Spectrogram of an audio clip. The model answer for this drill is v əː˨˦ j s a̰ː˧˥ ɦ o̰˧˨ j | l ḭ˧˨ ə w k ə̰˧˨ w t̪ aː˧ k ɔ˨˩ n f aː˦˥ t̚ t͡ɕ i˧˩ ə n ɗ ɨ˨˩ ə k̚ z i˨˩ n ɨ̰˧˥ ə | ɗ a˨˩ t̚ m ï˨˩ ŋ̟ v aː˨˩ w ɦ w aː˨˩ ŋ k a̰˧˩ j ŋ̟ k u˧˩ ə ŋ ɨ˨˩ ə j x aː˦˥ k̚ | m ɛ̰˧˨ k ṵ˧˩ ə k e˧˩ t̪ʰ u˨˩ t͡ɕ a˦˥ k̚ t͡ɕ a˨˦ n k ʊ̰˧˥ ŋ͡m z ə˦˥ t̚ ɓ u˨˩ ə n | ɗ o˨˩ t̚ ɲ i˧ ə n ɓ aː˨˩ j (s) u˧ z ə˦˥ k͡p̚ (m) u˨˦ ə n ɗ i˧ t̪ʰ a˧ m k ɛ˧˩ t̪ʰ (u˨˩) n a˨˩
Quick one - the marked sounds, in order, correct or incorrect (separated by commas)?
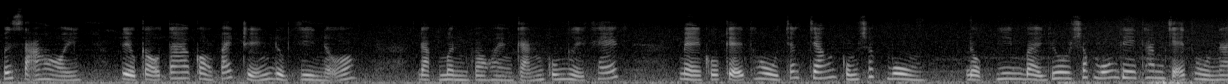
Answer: incorrect, correct, correct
